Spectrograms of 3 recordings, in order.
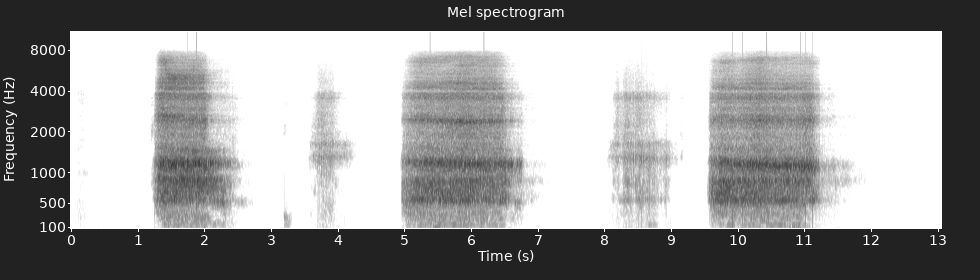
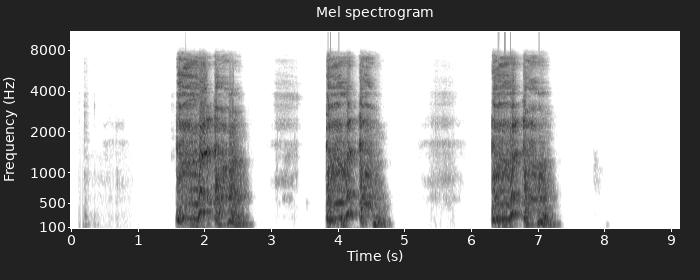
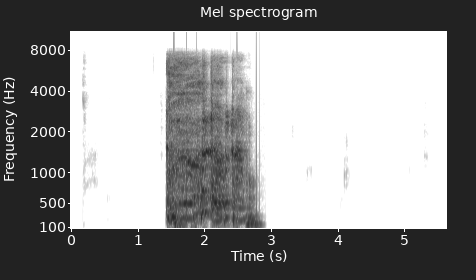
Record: exhalation_length: 13.1 s
exhalation_amplitude: 18740
exhalation_signal_mean_std_ratio: 0.5
three_cough_length: 9.1 s
three_cough_amplitude: 30773
three_cough_signal_mean_std_ratio: 0.47
cough_length: 5.6 s
cough_amplitude: 32195
cough_signal_mean_std_ratio: 0.42
survey_phase: beta (2021-08-13 to 2022-03-07)
age: 65+
gender: Male
wearing_mask: 'No'
symptom_none: true
smoker_status: Never smoked
respiratory_condition_asthma: false
respiratory_condition_other: false
recruitment_source: REACT
submission_delay: 2 days
covid_test_result: Negative
covid_test_method: RT-qPCR
influenza_a_test_result: Negative
influenza_b_test_result: Negative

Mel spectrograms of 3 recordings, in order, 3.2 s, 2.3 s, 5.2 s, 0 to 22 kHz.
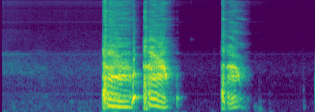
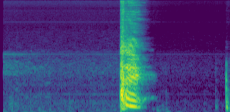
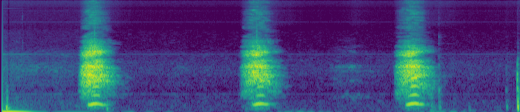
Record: three_cough_length: 3.2 s
three_cough_amplitude: 32768
three_cough_signal_mean_std_ratio: 0.41
cough_length: 2.3 s
cough_amplitude: 32768
cough_signal_mean_std_ratio: 0.23
exhalation_length: 5.2 s
exhalation_amplitude: 32768
exhalation_signal_mean_std_ratio: 0.35
survey_phase: beta (2021-08-13 to 2022-03-07)
age: 18-44
gender: Female
wearing_mask: 'No'
symptom_cough_any: true
symptom_new_continuous_cough: true
symptom_runny_or_blocked_nose: true
symptom_fatigue: true
symptom_headache: true
symptom_change_to_sense_of_smell_or_taste: true
symptom_loss_of_taste: true
symptom_other: true
symptom_onset: 4 days
smoker_status: Never smoked
respiratory_condition_asthma: false
respiratory_condition_other: false
recruitment_source: Test and Trace
submission_delay: 1 day
covid_test_result: Positive
covid_test_method: RT-qPCR
covid_ct_value: 21.1
covid_ct_gene: ORF1ab gene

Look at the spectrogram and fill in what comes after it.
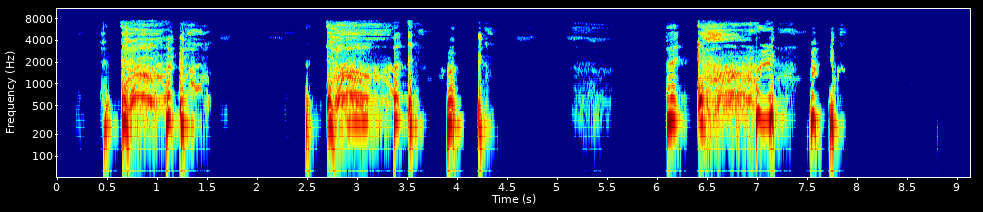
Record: three_cough_length: 9.1 s
three_cough_amplitude: 27996
three_cough_signal_mean_std_ratio: 0.42
survey_phase: beta (2021-08-13 to 2022-03-07)
age: 45-64
gender: Female
wearing_mask: 'No'
symptom_cough_any: true
symptom_runny_or_blocked_nose: true
smoker_status: Never smoked
respiratory_condition_asthma: false
respiratory_condition_other: false
recruitment_source: Test and Trace
submission_delay: 2 days
covid_test_result: Negative
covid_test_method: RT-qPCR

